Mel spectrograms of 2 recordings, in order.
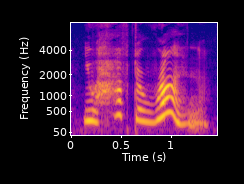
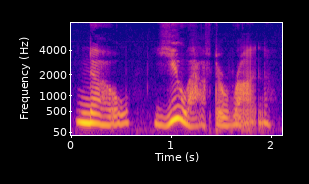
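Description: First: Loud, slow, higher-pitched "You have to run"; "run" cried out high and loud; roared urging. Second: Firm retort leaning on "you"; "you" stressed, no shouting; hissed retort. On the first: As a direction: urge with force, landing hard on "run". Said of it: "the lion roared". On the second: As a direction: throw it back with the stress on "you". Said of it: "the cat hissed". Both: A narrator's reading.

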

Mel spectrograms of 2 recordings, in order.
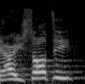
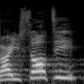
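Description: First: Raised call to the congregation; call and response. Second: Much louder and higher, rallying the crowd; shouted call. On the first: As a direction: lead the crowd in the refrain. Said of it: "Everybody say". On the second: Pastor demanding the congregation answer louder, shouting. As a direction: shout it to get the room going. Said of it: "I can't hear you". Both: Shown as a demonstration.

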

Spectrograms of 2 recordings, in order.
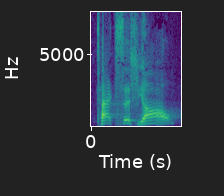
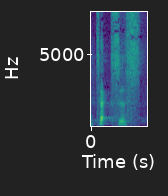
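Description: First: Hammed-up Texan American accent; mock Texas American accent; bad American accent. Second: Said in the usual way. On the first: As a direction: put on a bad Texan drawl for fun. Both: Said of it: "Sorry for the bad American accent".

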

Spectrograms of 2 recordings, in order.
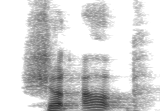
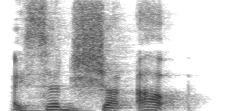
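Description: First: Angry words forced through clenched teeth. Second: Furious. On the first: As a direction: snap it out with jaw locked tight. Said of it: "through clenched teeth". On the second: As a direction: shout it down, done arguing. Silva repeats order, furious. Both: Acted.

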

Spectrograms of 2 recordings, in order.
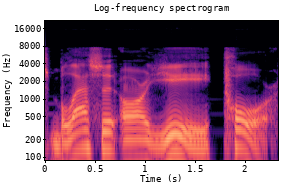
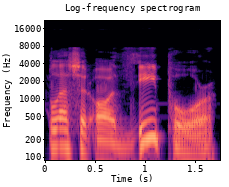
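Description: First: Ye leaned on, very slow; Blessed are ye poor, slow with weight on ye; slow reading that singles out ye; stress on ye. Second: Said in the usual way. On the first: Shown as a demonstration. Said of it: "specifically ye".

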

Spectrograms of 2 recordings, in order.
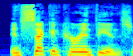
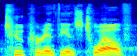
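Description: First: Said in the usual way. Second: "two Corinthians" said slow and deliberate, the number spoken as a plain two; mock political slip. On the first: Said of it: "or as some people may call it". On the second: Shown as a demonstration. Preacher jokes to the congregation with a slow, deliberate "two Corinthians". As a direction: drawl "two Corinthians twelve" slowly as a famous blunder. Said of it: "It's my little political moment".

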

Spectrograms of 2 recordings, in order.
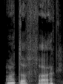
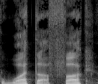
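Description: First: Puzzled mutter. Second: Slow bewildered. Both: Retold or imitated. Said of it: "And I was like".

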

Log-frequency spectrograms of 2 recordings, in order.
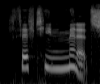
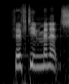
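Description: First: High but slow, drawn-out announcement; less excited. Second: High, louder announcement; announcing. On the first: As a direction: stretch it out with dampened excitement. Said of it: "a little less excited than the last time". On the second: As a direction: announce it brightly, pitched up high. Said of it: "she announced". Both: A narrator's reading.

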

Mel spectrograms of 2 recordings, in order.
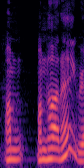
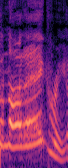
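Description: First: Said in the usual way. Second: Very high, exasperated wife outburst; mock angry denial. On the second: Wife pressed by husband about anger, high-pitched mock-angry denial. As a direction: deny anger while audibly exploding. Wife's exploding denial, retold.

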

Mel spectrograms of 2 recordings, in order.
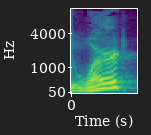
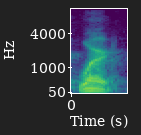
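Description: First: "Word?" with a sharp rising question tune. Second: "Word." with a flat falling tune, as in "I agree"; falling reply. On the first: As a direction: ask "Word?" as if saying "are you serious?". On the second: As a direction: answer "Word." as a calm statement. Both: Shown as a demonstration. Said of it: "a conversation between us could be".

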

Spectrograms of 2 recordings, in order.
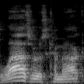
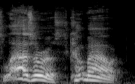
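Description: First: Said in the usual way. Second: High, loud call into the tomb; commanding shout, higher and louder; loud cry. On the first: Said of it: "I'm assuming he says". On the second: Acted. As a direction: cry out his name to raise the dead. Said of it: "he cried out with a loud voice".

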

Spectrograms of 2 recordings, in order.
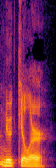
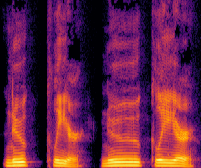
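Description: First: Nuclear said NOO-kyuh-ler; wrong nuclear. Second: Nuclear said NOO-klee-er; correct nuclear. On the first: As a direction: say nuclear the Bush way, nucular. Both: Shown as a demonstration. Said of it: "It's not nuclear".

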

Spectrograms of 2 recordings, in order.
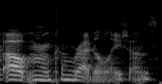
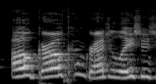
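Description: First: Softer, flat, reluctant congratulations; grudging congratulations. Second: Higher and louder, bubbly delight; gushing congratulations. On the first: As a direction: force the word out half-heartedly. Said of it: "She's like". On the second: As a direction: gush like a thrilled best friend. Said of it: "Instead of being like". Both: Retold or imitated.

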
